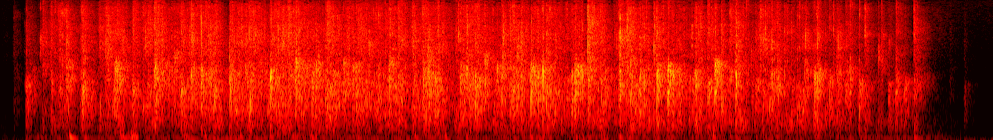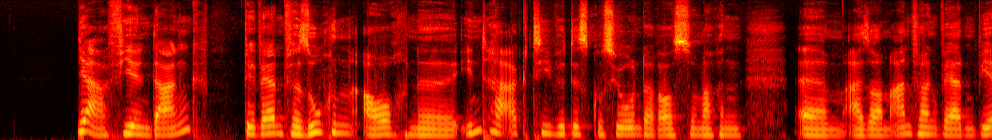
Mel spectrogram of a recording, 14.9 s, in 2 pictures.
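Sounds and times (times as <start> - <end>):
crowd applauding for panel: 0.0 - 7.3
speech: 8.0 - 14.8.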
